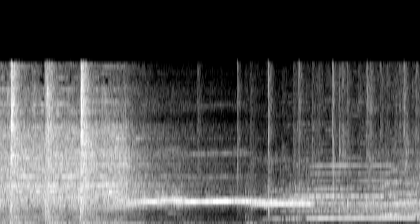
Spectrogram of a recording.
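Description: Live rock band of electric guitars, bass and drum kit playing the last bars of a song, ending with drum hits about a second and a half in. A high guitar note keeps ringing after the band stops, and the crowd starts whooping near the end.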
